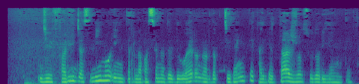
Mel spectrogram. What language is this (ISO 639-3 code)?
epo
